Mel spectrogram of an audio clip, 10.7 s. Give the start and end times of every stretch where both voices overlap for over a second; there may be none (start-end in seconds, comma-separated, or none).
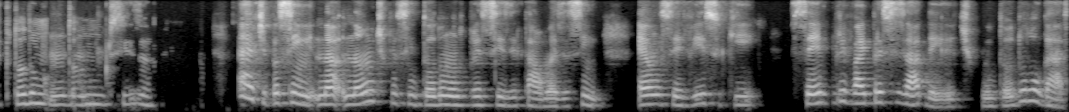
none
